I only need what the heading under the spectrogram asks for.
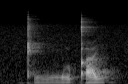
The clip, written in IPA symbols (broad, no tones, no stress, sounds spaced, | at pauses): ʈʰ iː m qʼ i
